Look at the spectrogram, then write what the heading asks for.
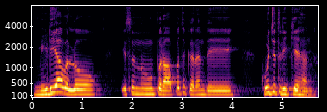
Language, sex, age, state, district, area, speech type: Punjabi, male, 45-60, Punjab, Faridkot, urban, spontaneous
